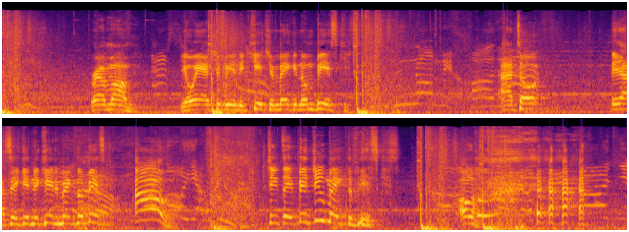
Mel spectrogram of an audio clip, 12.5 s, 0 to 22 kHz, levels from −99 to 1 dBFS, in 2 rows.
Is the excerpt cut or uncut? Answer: uncut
